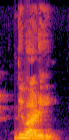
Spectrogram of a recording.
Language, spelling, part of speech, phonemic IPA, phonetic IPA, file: Marathi, दिवाळी, noun, /d̪i.ʋa.ɭ̆i/, [d̪i.ʋa.ɭ̆iː], LL-Q1571 (mar)-दिवाळी.wav
- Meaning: Diwali (festival of lights)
